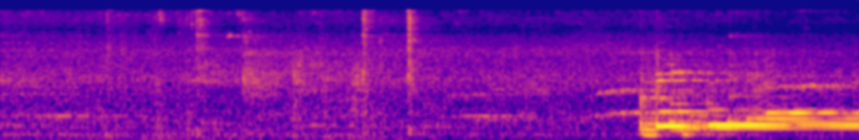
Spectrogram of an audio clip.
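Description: Electronic door-warning chime of an airport people-mover platform: several steady tones sounding together, starting about three seconds in, just before the "doors closing" announcement. Before it, only a low station hum.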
